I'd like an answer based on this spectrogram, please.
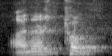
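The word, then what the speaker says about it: अनुष्टुप्: So it is not anushtup. Anushtup. Yeah, anushtup.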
